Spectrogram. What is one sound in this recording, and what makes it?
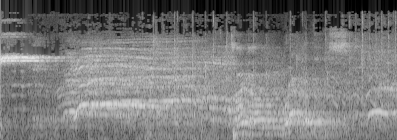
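A crowd cheers and claps in a large echoing gym.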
